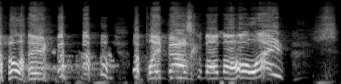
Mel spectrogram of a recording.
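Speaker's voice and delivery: laughing it out, high and loud. Real, not acted. Retelling meeting Jordan, laughing hard. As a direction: laugh through the words. Laughing at his own story.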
